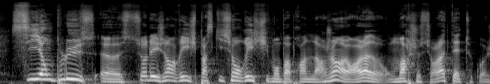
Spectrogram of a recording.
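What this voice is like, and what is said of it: Southern French accent. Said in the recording (French): “Mon accent du Sud est ressorti naturellement.”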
